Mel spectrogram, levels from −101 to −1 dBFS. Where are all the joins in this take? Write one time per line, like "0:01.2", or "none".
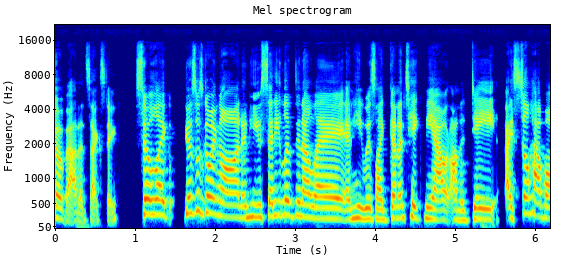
none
